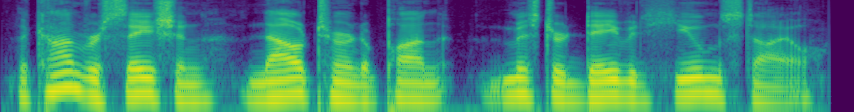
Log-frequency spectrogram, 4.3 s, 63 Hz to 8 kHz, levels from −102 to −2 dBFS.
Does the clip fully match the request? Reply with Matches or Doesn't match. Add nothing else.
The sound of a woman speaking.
Doesn't match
